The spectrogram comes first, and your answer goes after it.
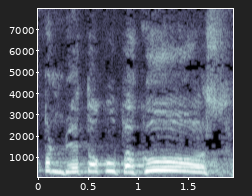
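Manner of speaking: high, slow holler; drawn-out, high-pitched call; child calling out. Retold or imitated. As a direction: imitate a kid calling praise across a ravine. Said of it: "Anak itu".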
